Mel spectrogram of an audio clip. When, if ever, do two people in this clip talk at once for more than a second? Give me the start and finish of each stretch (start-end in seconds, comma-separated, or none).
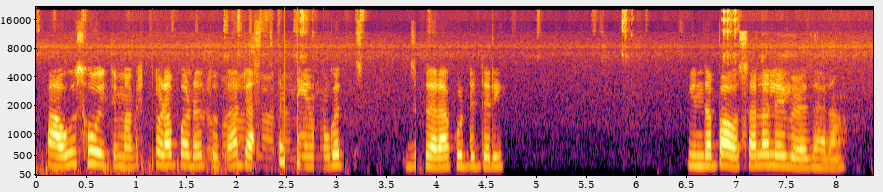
1.5-2.9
